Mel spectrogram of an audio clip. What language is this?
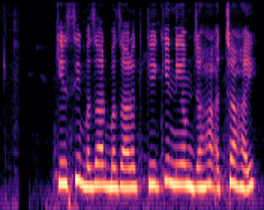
Magahi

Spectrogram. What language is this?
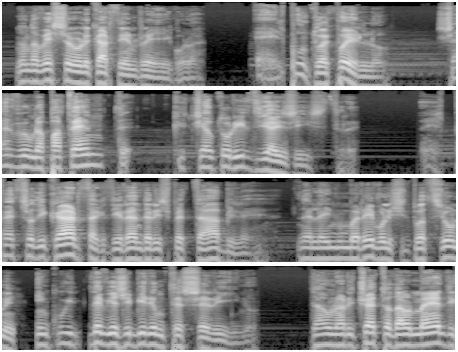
Italian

